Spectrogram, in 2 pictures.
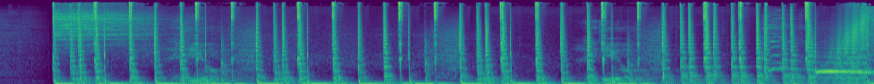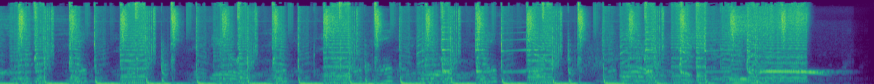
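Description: A recorded song plays loudly and continuously, with a steady, punchy drum beat driving a full band arrangement. The music starts abruptly after a split second of silence and cuts off at the end.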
